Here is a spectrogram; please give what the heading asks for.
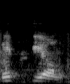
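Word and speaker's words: নিত্যম্: আছে আমাকে বলুন তয় নিত্যম নিত্যয় আছে ম এর নিচে কি হসন্ত আছে হসন্তের কিন্তু অনেক গুরুত্ব হসন্ত থাকলে আমরা অর্ধেক উচ্চারণ করতাম হসন্ত নেই ম আমাকে পুরোটাই বলতে হবে তাহলে বলুন কি হবে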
